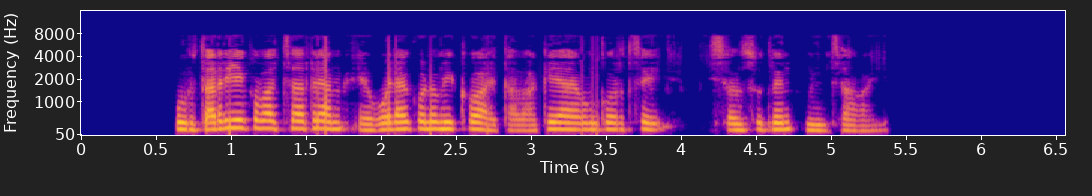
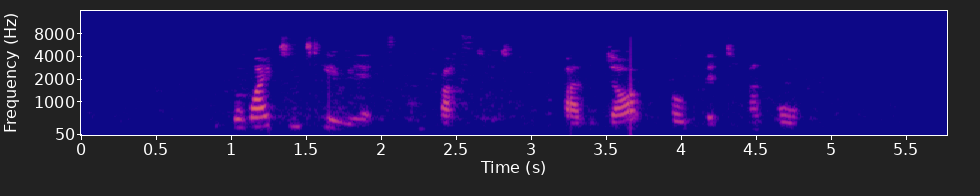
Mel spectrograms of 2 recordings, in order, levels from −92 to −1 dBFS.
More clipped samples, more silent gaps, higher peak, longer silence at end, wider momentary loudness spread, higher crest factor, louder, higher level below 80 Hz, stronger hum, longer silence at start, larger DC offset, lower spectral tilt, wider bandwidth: neither; first, 4.05-4.12 s vs none; first, 0 dBFS vs -24 dBFS; first, 1.2 s vs 1 s; second, 12 LU vs 21 LU; second, 18 dB vs 26 dB; first, -17 LUFS vs -47 LUFS; first, -54 dBFS vs under -90 dBFS; neither; second, 0.65 s vs 1 s; neither; first, -7.5 dB/octave vs 2.5 dB/octave; about the same, 7.8 kHz vs 7.4 kHz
